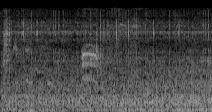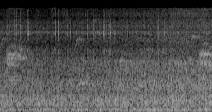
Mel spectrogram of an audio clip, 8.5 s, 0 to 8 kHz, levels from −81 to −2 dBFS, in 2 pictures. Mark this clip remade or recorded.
remade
